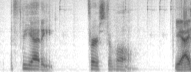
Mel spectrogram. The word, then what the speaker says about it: Fieri: It's a Guy Fieri masks. It's Fieri, first of all. Yeah, I said it right. I said it right when I pronounced it earlier, and that's all.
